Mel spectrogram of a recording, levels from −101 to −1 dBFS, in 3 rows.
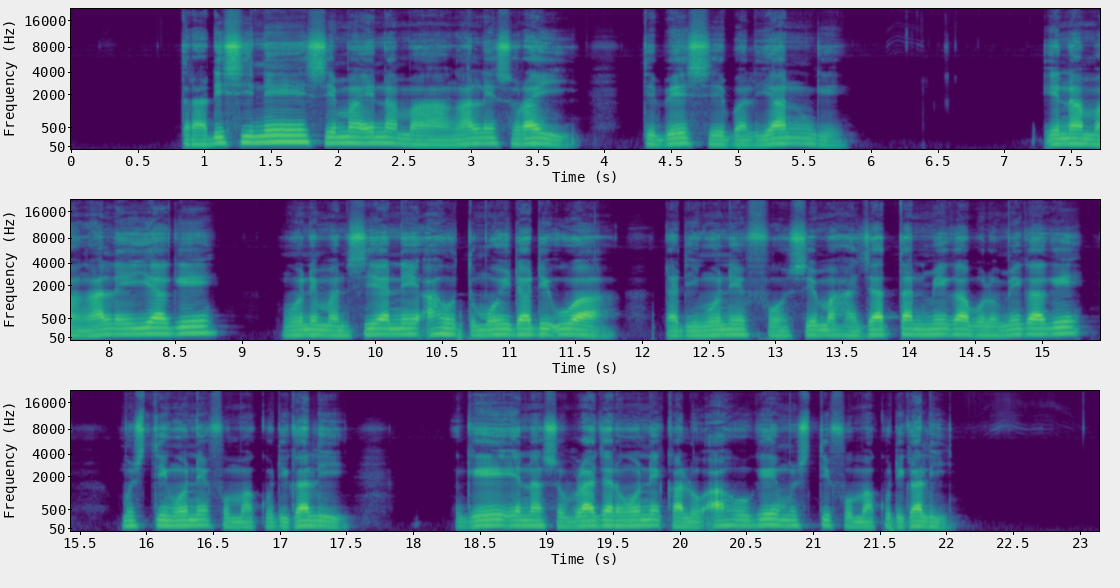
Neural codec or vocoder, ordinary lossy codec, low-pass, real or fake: none; none; none; real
